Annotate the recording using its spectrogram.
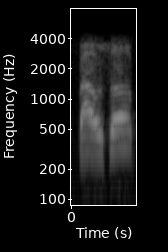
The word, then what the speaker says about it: Bauza: Yeah, it's pronounced Bowser, but a lot of people mispronounce it as Bowser, the guy from Sha-na-na.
